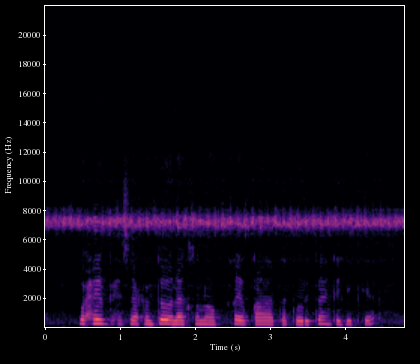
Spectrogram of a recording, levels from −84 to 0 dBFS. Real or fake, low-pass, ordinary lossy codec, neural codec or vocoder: fake; 19.8 kHz; none; vocoder, 44.1 kHz, 128 mel bands, Pupu-Vocoder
